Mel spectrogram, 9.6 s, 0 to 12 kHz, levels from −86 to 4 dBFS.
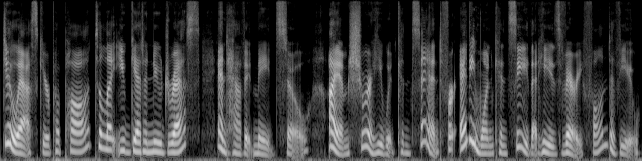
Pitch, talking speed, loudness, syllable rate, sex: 210 Hz, 210 wpm, -20 LUFS, 4.4 syllables/s, female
